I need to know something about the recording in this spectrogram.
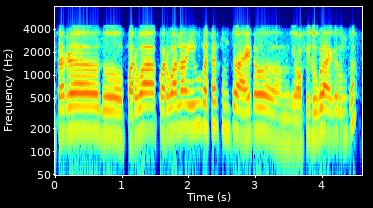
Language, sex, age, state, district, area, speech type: Marathi, male, 30-45, Maharashtra, Akola, urban, conversation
